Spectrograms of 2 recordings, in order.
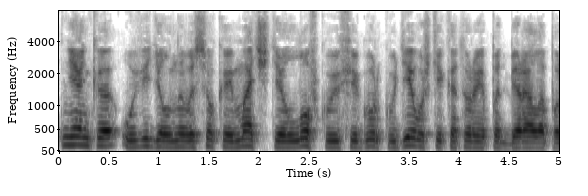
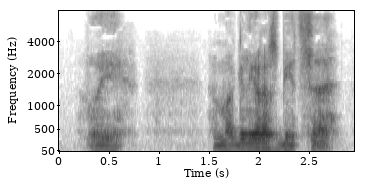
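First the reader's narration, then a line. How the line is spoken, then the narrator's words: Hoarse. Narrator (Russian): хрипло сказал пират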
